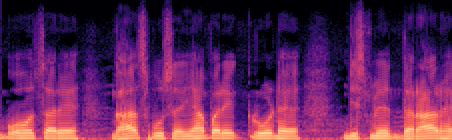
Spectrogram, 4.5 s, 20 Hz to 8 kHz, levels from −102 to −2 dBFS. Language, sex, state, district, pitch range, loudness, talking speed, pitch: Hindi, male, Jharkhand, Palamu, 130-145 Hz, -16 LUFS, 170 wpm, 140 Hz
